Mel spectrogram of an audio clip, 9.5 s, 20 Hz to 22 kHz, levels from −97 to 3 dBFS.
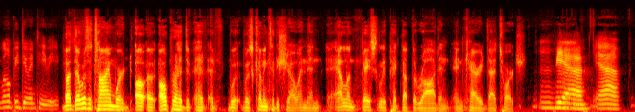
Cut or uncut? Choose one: cut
